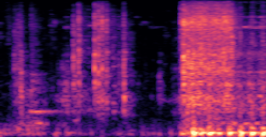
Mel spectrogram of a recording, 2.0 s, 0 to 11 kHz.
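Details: Honda TMX 155 single after a tune-up with valve clearance set: a few clicks, then it catches and settles into a steady, even low thump with no ticking on top; valve clearance sounds right.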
